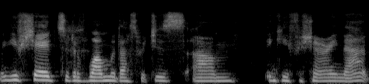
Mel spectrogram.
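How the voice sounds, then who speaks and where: A somewhat breathy woman with an Australian accent at a fairly quick pace, against a quiet background. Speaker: podcast host. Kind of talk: casual interview. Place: home room. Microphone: video call.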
